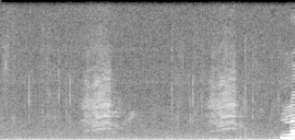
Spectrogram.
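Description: Leaves rustle as they are brushed aside.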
